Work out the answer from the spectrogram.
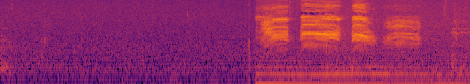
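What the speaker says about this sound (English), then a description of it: "You've got your gulls and you got the fish crows up there." Fish crows on the coast caw in several harsh, nasal calls from about halfway through, over a steady background hiss and low hum, fairly close.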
